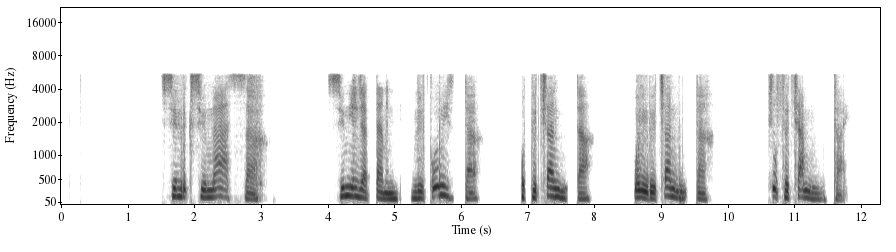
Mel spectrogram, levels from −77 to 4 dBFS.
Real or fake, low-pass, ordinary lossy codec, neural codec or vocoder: fake; 5.4 kHz; MP3, 48 kbps; codec, 16 kHz, 0.5 kbps, X-Codec, HuBERT features, trained on general audio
